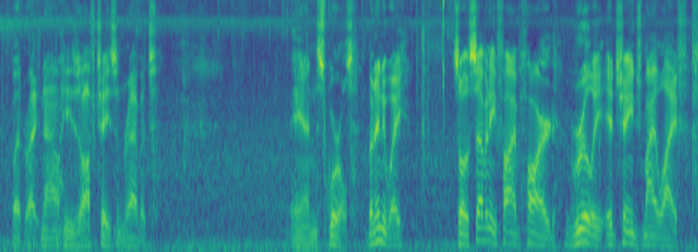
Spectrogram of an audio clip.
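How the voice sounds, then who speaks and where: Amid noticeable background noise, a man talks with lively intonation and long, frequent pauses. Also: fairly slow pace. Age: 60s. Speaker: vlogger. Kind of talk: casual monologue while walking. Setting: outdoors, walking with dog. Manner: rambling, conversational.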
